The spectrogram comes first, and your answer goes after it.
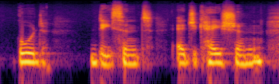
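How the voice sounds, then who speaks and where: With an Australian accent, a woman speaks at a fairly slow pace in a fairly low pitch, keeping her intonation fairly even. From Western Sydney, Australia (Lebanese migrant family). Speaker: event host. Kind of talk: public speech. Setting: event with live audience. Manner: casual, with many fillers.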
